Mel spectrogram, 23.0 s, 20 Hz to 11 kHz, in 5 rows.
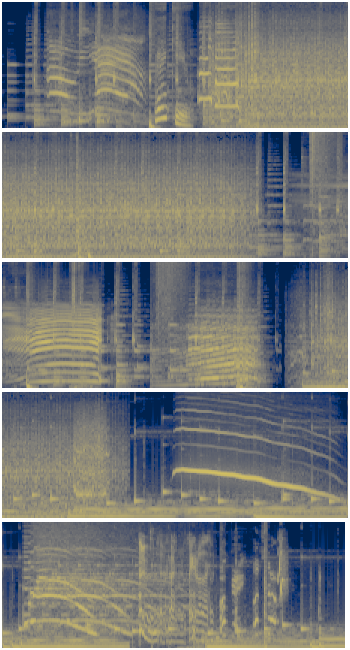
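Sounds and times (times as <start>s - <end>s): engine running: 2.6s - 9.4s, 11.3s - 15.7s
cow mooing: 9.2s - 10.6s, 11.4s - 12.7s.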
